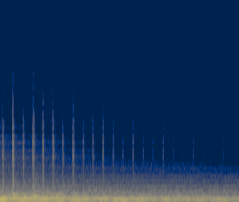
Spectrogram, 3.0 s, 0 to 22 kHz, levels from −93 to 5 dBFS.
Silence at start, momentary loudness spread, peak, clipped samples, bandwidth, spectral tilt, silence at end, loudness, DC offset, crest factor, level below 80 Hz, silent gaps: 0 s; 8 LU; -14 dBFS; under 0.1%; 8.6 kHz; -5 dB/octave; 0 s; -30 LUFS; under 0.1%; 16 dB; -76 dBFS; none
